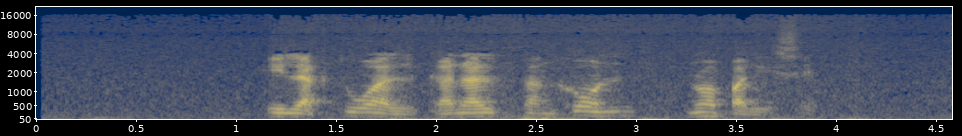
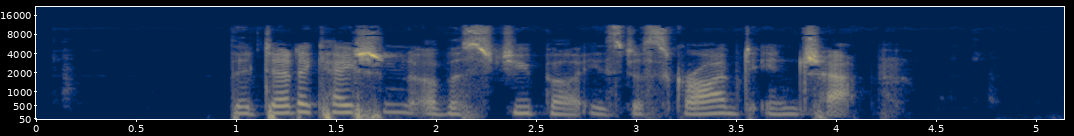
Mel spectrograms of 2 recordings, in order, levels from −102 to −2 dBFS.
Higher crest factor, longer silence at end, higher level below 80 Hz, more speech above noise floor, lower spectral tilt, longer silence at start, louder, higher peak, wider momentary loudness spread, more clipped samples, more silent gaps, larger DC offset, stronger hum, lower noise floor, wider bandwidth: about the same, 26 dB vs 24 dB; second, 0.4 s vs 1.1 s; first, -52 dBFS vs -64 dBFS; second, 27 dB vs over 55 dB; first, -4 dB/octave vs -1.5 dB/octave; second, 0.1 s vs 1 s; about the same, -29 LUFS vs -31 LUFS; first, -6 dBFS vs -12 dBFS; second, 18 LU vs 22 LU; neither; neither; neither; neither; second, -56 dBFS vs under -90 dBFS; first, 16.5 kHz vs 11.5 kHz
